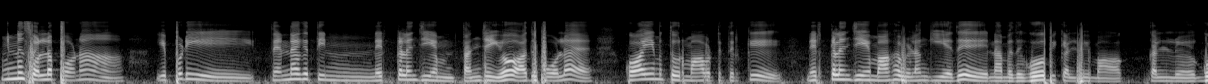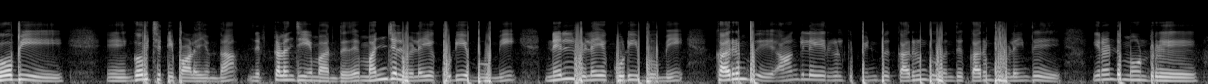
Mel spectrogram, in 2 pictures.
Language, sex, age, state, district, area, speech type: Tamil, female, 60+, Tamil Nadu, Erode, urban, spontaneous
